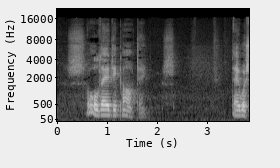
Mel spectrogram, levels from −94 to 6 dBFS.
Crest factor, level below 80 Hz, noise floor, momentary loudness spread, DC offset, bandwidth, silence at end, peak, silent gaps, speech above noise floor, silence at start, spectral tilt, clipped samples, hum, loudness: 20 dB; -70 dBFS; -54 dBFS; 20 LU; under 0.1%; 17 kHz; 0 s; -6 dBFS; none; 33 dB; 0.25 s; -2.5 dB/octave; under 0.1%; none; -23 LUFS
